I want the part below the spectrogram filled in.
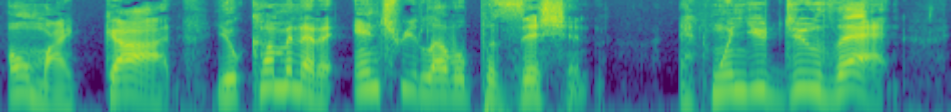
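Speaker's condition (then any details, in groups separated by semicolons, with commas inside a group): No condition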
